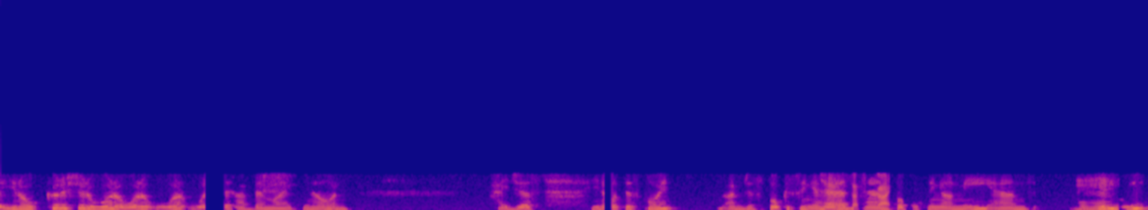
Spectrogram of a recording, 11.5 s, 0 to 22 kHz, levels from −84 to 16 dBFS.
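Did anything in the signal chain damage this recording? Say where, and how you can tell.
Yes. At the network stage there is packet loss filled with silence. The audio drops to dead silence from 2.05 to 2.25 s (200 ms) and from 6.04 to 6.12 s (80 ms). Both lengths are whole multiples of 10 ms, which fits 10 ms packets. The receiver inserted zeros where packets were missing rather than concealing the gaps, so the speech is simply cut out.

In call processing, speech is suppressed in double talk. The level dips by about 5 dB from 2.89 to 3.11 s, by about 15 dB from 8.48 to 8.73 s and again from 8.89 to 9.3 s, and by about 10 dB from 11.16 to 11.39 s. The likely cause is an echo canceller that detected both sides talking at once and attenuated the near-end talker along with the echo it was trying to remove.

Also in call processing, there is an echo leak. A faint delayed copy of the speech, trailing it by 234 ms, appears at 9.18 to 9.24 s (about 35 dB below the speech), 11.14 to 11.19 s (about 20 dB below) and 11.4 to 11.44 s (about 25 dB below). 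These are short scraps confined to the same narrow telephone band as the rest of the G.711 audio. The likely cause is residual loudspeaker echo that the far end's canceller failed to remove and sent back down the line.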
